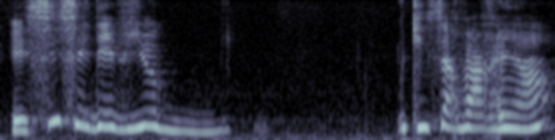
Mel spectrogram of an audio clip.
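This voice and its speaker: A woman's voice: high-pitched, takes it slowly. A young French woman commenting live on her game, chatting and joking with her viewers. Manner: chatty, joking, reads chat aloud. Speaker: streamer.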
